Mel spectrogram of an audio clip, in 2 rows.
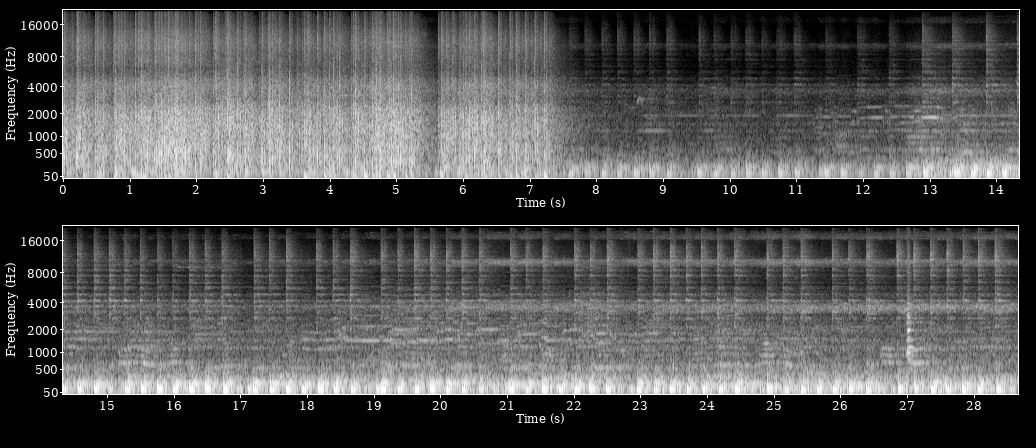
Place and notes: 集應廟停車場, Wenshan District, Taipei City - SoundMap20121128-2
November 2012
